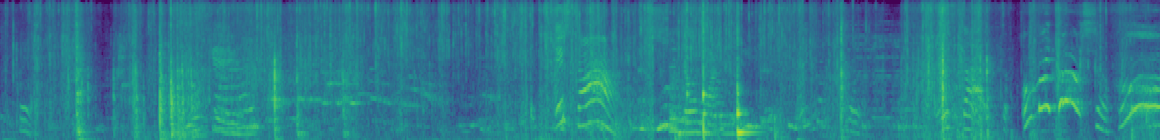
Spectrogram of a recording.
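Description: Crinkling and rustling of the pink wrapping being pulled off a Barbie Color Reveal doll and out of its plastic tube. A young child's voice exclaims and chatters at intervals.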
